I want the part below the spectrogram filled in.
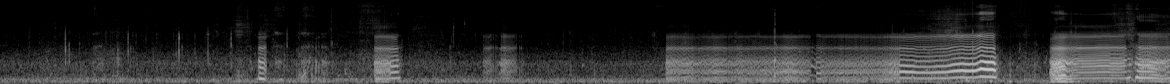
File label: teenager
